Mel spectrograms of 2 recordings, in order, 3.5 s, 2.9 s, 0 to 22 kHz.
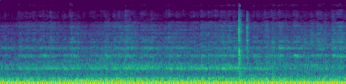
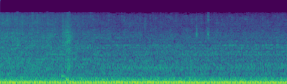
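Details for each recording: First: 1970 Mercedes 280 SEL, engine running: regular clunk about three times a second after the power steering belt came off and the pulley came loose; a loose nut where the belt ran is hitting the fan, steering heavy. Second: 1970 Mercedes 280 SEL idling after replacing the detached power steering pulley and reinstalling the repaired radiator: steady even low hum with no knocks or ticks; belt fine, no coolant leak, temperature normal at 180 to 200.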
